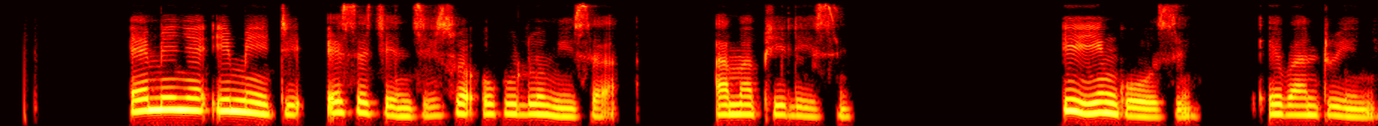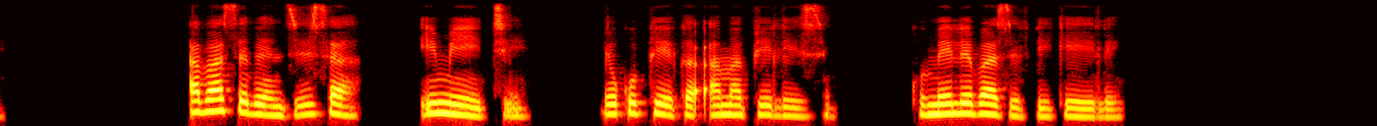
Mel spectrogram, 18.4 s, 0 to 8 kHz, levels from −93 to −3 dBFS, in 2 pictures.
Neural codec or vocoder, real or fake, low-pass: none; real; 7.2 kHz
